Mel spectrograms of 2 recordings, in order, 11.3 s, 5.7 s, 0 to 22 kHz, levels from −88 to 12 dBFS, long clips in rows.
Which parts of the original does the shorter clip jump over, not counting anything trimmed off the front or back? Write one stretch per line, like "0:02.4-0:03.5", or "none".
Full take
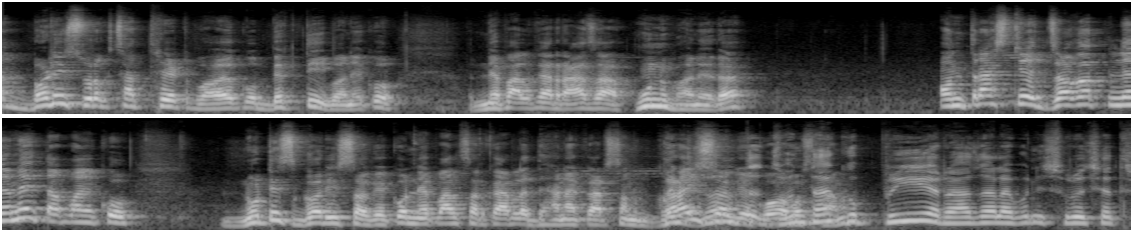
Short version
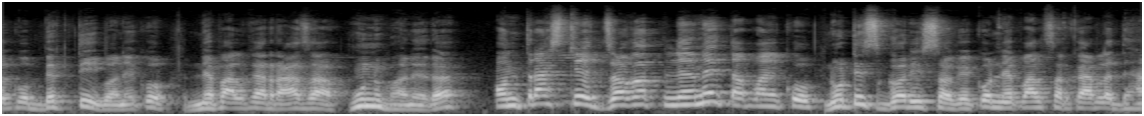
0:02.0-0:02.3
0:03.8-0:04.6
0:06.3-0:06.8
